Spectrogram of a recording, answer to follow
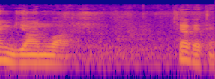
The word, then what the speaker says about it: Januar: तो सबसे पहले आता है हमारा यानुआर।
